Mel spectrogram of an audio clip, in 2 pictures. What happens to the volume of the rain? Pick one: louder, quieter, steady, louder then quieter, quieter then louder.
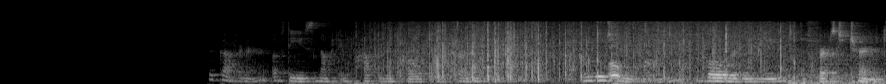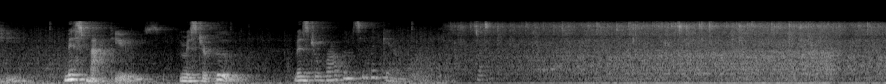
quieter then louder.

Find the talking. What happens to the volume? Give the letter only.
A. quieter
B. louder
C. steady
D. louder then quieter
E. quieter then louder
D.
